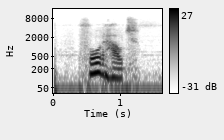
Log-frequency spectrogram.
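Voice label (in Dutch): "Voorhout", Dutch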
